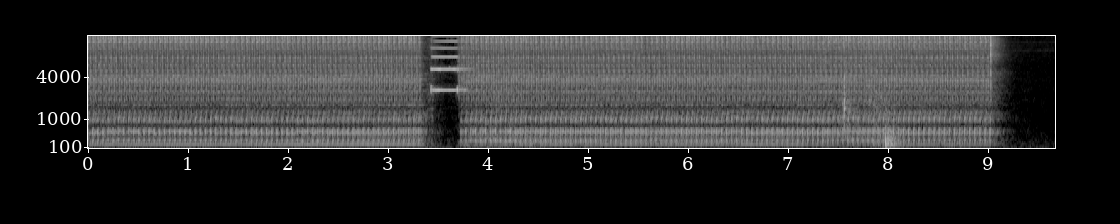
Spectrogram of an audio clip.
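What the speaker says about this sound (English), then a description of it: "Sounds like the pump's going." Electric pump whining on a Kawasaki KLT 250 three-wheeler, a steady tonal hum with a brief dropout, a couple of faint clicks, then a sudden cutoff near the end.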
